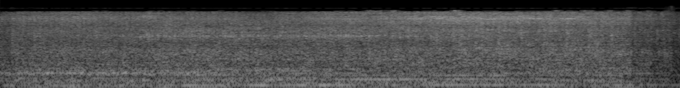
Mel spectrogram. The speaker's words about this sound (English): Daytime, two army trucks drive through the village.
